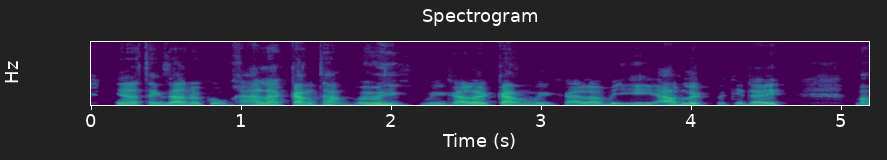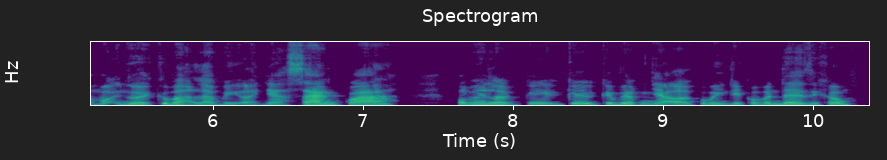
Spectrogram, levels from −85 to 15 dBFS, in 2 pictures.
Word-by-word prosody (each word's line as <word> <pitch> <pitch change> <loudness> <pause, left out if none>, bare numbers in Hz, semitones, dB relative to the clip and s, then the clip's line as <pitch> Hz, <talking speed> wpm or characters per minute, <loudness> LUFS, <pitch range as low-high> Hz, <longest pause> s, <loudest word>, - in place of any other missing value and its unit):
Nên 160 - 0
là 135 - +1
thành 120 -2 -4
ra 130 0 +4
nó 130 0 -3
cũng 145 +4 -7
khá 185 - -2
là 200 -3 +4
căng 155 +1 +4
thẳng 95 - -2
với 145 +9 0
mình, 170 -7 +3
mình 115 0 -9
khá 130 - +4
là 170 -1 +5
căng, 140 -2 +3
mình 120 -2 -8
khá 110 - -2
là 140 -2 +1
bị 110 -3 -6
áp 195 - +2
lực 150 -9 +2
về 105 - -17
cái - - -7
đấy. - - +1 0.5
Mà 130 - -5
mọi 135 - -6
người 145 -2 +1
cứ 210 - +2
bảo 215 - +2
là 120 - -2
mình 125 0 -9
ở 105 -1 -5
nhà 110 +3 -5
sang 195 - +4
quá. 155 - +4 0.4
Không 250 0 0
biết 290 - +2
là 200 -6 +3
cái 165 +2 -2
cái 200 0 +1
cái 220 - +1
việc 200 -6 +2
nhà 145 0 -2
ở 115 -3 +1
của - - -8
mình 130 0 -3
thì 130 - -3
có 135 - -6
vấn 145 +5 -2
đề 175 -5 +3
gì 135 - -5
không? 160 +5 -1
140 Hz, 305 wpm, -23 LUFS, 125-175 Hz, 0.5 s, là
